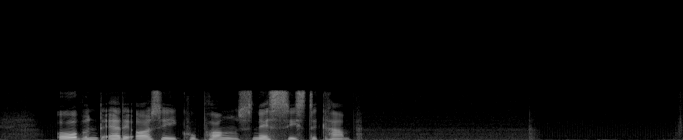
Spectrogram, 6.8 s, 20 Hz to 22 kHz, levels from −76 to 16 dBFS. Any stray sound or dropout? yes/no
no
